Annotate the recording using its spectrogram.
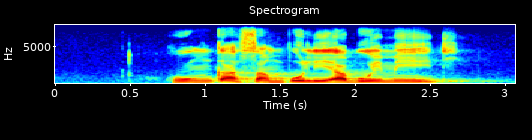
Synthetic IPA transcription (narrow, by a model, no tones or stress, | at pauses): hʊŋ̩kʼasam̩pʼʊlɪjabʊemeːdi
